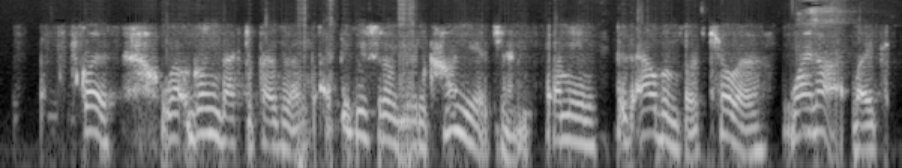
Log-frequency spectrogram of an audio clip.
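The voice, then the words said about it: Nice, soothing voice. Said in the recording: “You got a really nice, soothing voice ... your voice is so soothing ... you've got a beautiful voice”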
